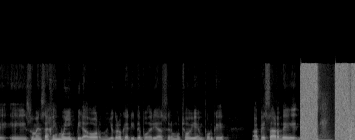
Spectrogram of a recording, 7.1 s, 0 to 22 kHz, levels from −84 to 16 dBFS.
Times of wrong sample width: 6.01-7.10

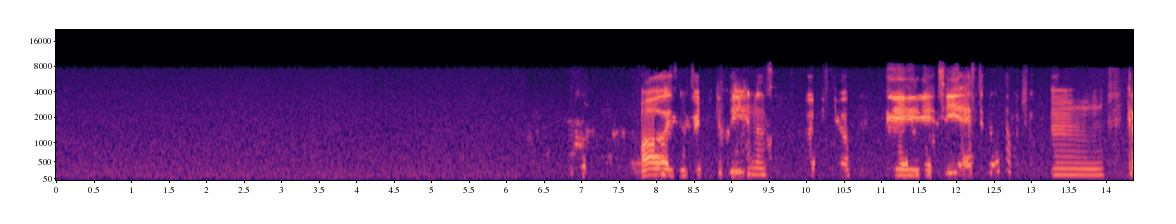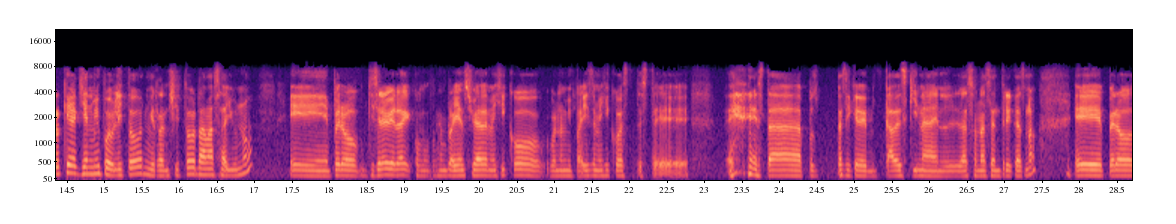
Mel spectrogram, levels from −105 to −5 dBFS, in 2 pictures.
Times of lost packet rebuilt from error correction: 21.45-21.47

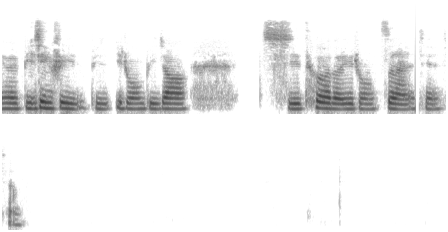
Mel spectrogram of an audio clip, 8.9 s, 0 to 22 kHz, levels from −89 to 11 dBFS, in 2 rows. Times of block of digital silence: 2.78, 4.14-4.18

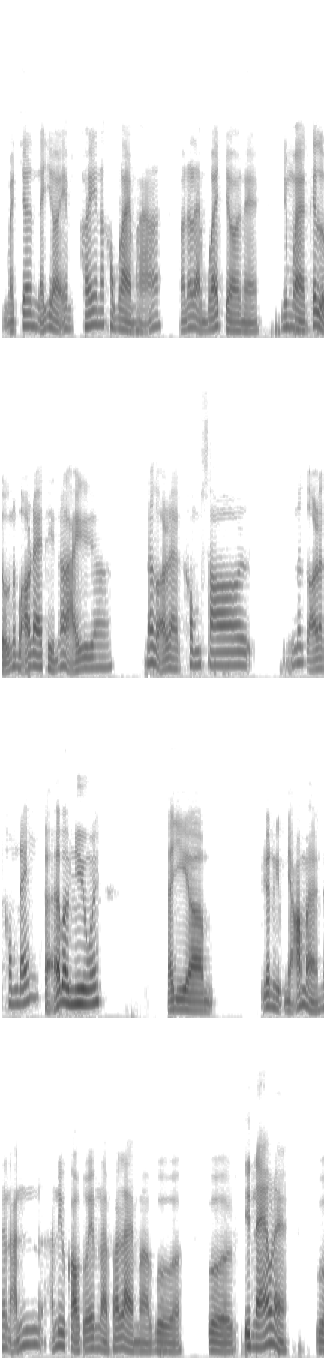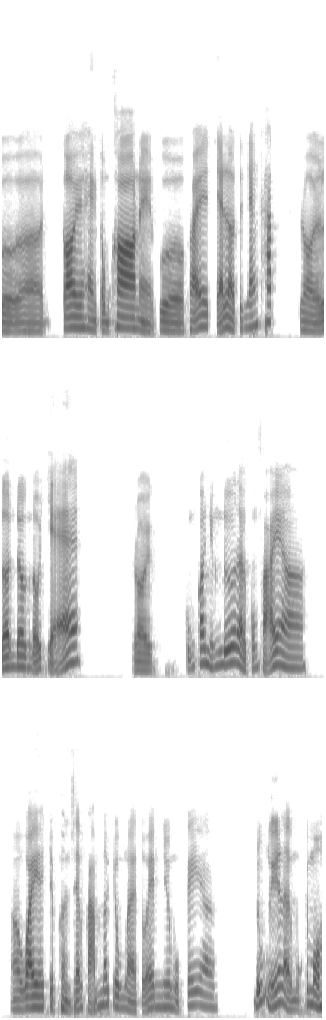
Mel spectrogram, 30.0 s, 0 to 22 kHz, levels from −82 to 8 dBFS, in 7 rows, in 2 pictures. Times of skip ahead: none

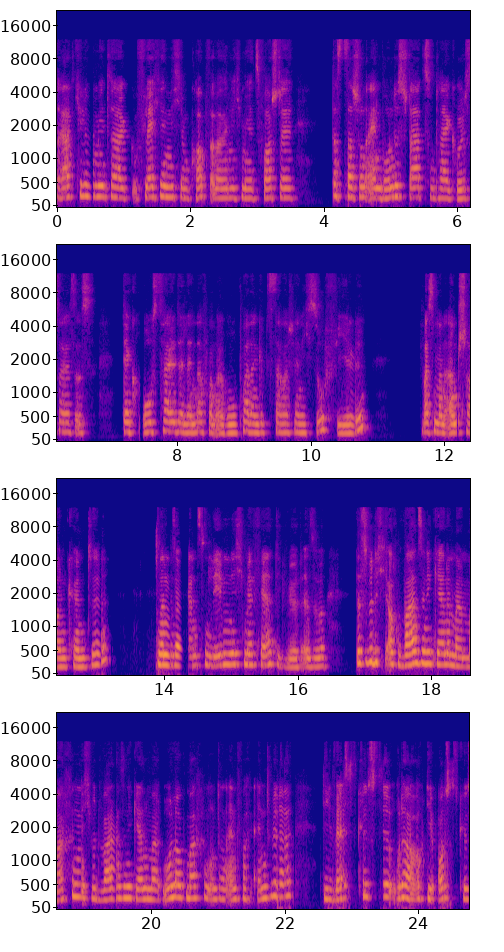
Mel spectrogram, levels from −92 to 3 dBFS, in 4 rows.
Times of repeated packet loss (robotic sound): 12.99-14.71, 21.89-24.59

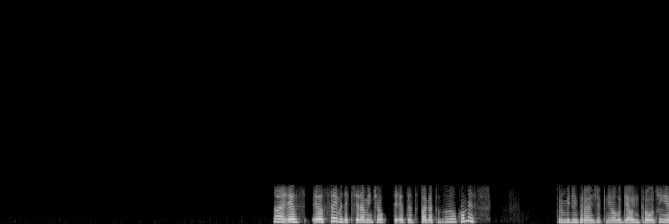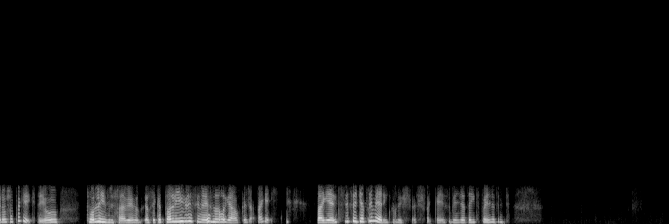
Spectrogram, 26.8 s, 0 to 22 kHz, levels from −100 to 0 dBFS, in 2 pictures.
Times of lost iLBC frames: 8.88-8.91, 17.70-17.77, 21.26-21.31

